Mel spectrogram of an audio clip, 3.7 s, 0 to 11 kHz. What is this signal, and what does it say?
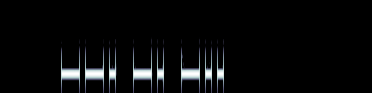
Morse code, heard as a keyed tone, about 20 wpm, 700 Hz. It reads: GND
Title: Abbreviations Repeated 3x - 20wpm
